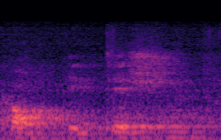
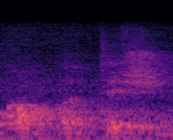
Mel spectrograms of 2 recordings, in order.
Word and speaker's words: competition: But in competition, because of the effect of the ischen suffix, the same syllable is now weak, and so we pronounce it either with I or with a weak vowel, either competition or competition, doesn't matter. And this is really the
